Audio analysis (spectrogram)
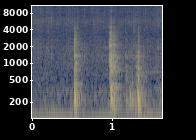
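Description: Purple sprouting broccoli goes into a hot frying pan with a tinned-tomato mixture, giving three short close bursts of sizzling and stirring over a low steady hum.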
